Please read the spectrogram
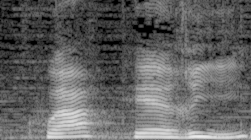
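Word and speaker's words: Kwaheri: Äh, Quaheri. Quaheri? Ja, genau. Das I spricht man länger hinten und das KW vorne wie ein Qua.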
